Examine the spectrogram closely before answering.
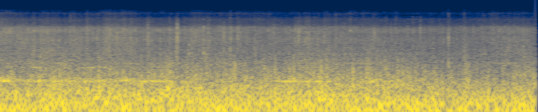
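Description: Heavy wind buffeting the microphone over rushing water and spray from the hulls of a small sailing catamaran moving fast. A faint steady hum comes through for the first two seconds and again for about a second around the middle.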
